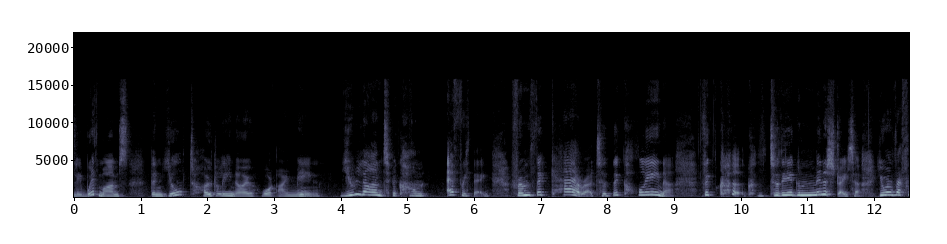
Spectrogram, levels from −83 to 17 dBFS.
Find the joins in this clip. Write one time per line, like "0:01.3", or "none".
none

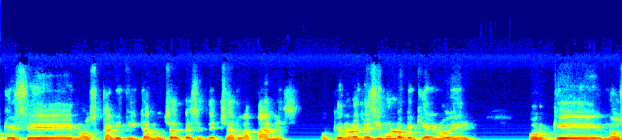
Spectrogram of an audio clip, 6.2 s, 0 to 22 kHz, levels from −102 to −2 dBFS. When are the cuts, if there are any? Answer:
none

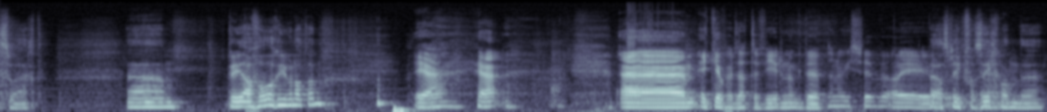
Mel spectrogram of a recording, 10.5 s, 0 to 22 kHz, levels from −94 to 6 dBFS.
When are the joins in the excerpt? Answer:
0:07.2
0:08.3
0:08.6

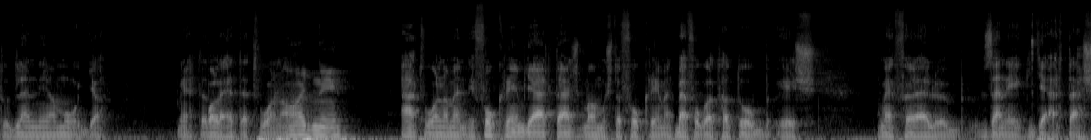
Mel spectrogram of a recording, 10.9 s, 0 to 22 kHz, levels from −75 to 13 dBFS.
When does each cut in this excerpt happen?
0:02.1
0:04.2
0:06.7
0:08.8

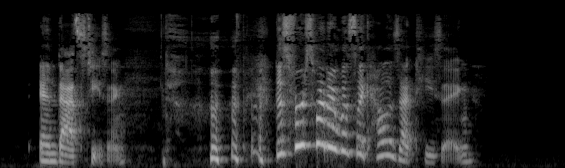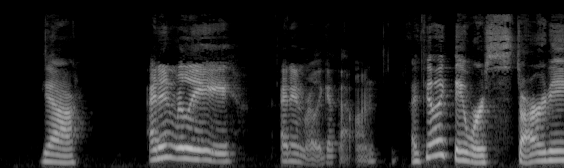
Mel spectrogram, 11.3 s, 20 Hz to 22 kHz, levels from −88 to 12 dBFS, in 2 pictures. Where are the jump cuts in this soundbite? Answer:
none

